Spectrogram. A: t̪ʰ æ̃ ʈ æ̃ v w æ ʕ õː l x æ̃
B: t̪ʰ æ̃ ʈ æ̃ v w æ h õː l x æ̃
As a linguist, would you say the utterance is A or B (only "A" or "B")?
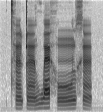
B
